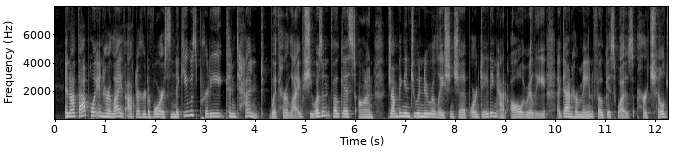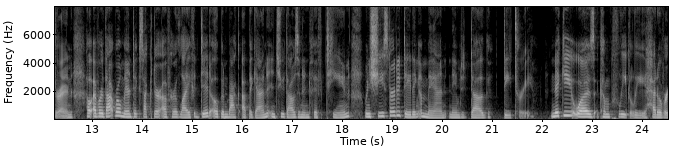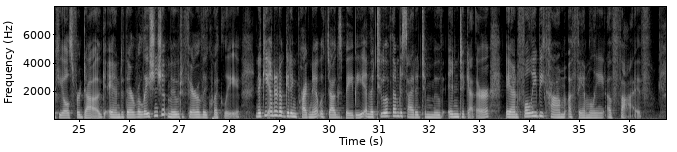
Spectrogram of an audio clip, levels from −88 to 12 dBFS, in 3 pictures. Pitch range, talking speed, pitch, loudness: 165-210 Hz, 165 wpm, 180 Hz, -22 LUFS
